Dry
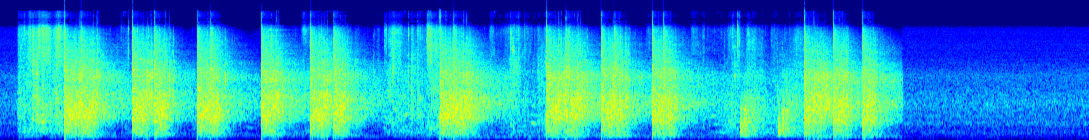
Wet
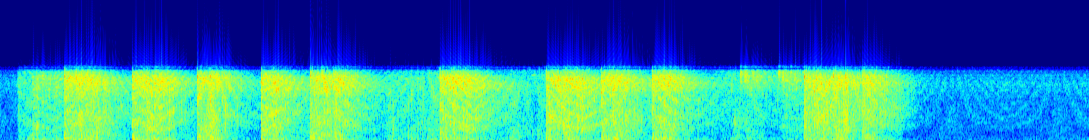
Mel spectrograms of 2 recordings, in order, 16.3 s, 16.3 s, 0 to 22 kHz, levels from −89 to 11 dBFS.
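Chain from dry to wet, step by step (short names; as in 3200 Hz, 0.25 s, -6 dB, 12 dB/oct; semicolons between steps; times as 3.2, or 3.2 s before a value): inverted band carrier 2900 Hz; thinning echo 0.178 s, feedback 36%, high-pass 790 Hz, level -4.5 dB; phaser 0.63 Hz, delay 3.3 ms, feedback 28%; gain +3 dB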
